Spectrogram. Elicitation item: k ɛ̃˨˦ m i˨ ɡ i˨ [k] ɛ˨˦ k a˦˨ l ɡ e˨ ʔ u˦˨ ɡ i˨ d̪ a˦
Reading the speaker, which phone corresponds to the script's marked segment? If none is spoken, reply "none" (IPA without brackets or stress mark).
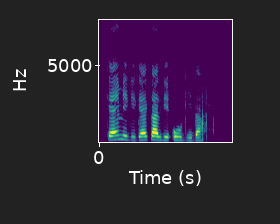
ɡ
